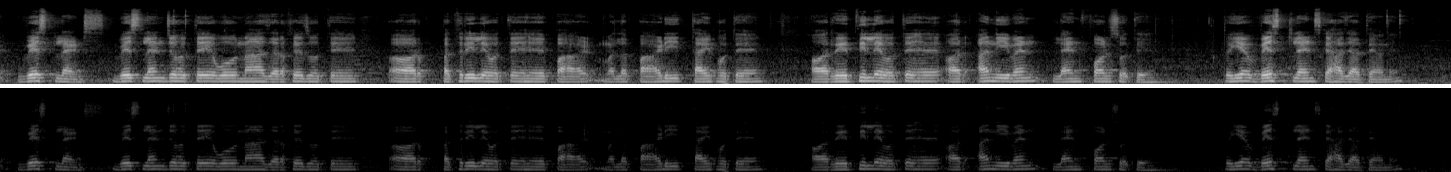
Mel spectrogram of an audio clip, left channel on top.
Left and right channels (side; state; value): right; quieter; 24.1 dB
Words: वेस्टलैंड्स. वेस्टलैंड जो होते हैं वो ना जरखेज़ होते हैं और पथरीले होते हैं, पहाड़ मतलब पहाड़ी टाइप होते हैं, और रेतीले होते हैं और अनइवन लैंडफॉल्स होते हैं. तो ये वेस्टलैंड्स कहा जाते हैं उन्हें.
